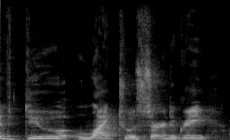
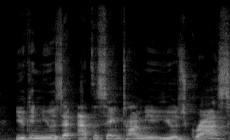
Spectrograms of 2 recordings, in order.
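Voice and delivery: ordinary talk

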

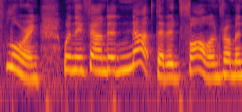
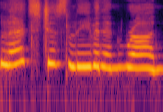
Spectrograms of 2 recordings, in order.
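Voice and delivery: whispering, much higher pitch; 6 semitones higher than usual. The yellow pepper speaks to the red pepper, whispering. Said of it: "the yellow pepper whispered".

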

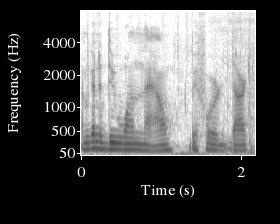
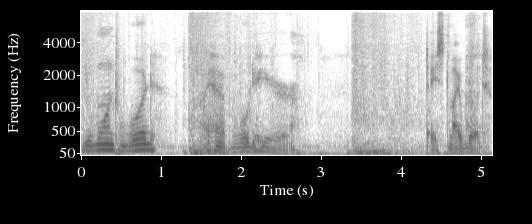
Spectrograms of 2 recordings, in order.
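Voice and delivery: put-on low, hushed troll voice; 4 semitones lower, 5 dB quieter than usual. Gathering wood in a game, imagining a troll swinging a club, troll voice. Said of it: "The troll would be something like".

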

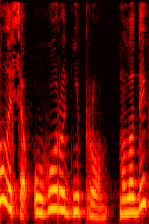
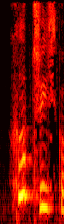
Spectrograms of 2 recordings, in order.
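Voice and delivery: loud, astonished cry of surprise; 4 semitones higher, 6 dB louder than usual. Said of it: "здивувався Сидір".

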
